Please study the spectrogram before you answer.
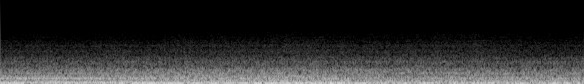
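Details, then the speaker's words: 2021 Ford Bronco hardtop, in cab at 35 mph after adding Sonic Barrier foam sound deadener to the roof seal edges (driver side): only steady low road rumble, no whistle or chatter above the console. "Right now I'm doing 35 miles an hour. I don't hear any more of that whistling coming right above where the console is."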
